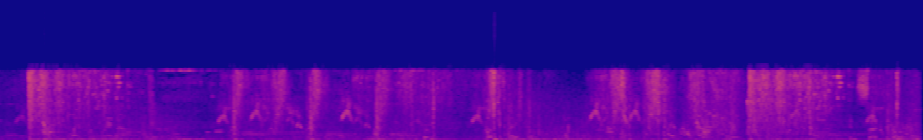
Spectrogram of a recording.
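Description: In Hogwarts Legacy, the Confringo spell sets off a run of booming explosive blasts through dense combat noise, with repeated heavy impacts under a speaking voice.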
